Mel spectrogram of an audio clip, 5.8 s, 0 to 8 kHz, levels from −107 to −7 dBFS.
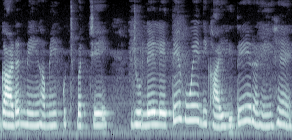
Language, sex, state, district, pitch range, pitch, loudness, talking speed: Hindi, male, Punjab, Fazilka, 210-240 Hz, 220 Hz, -19 LUFS, 125 wpm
